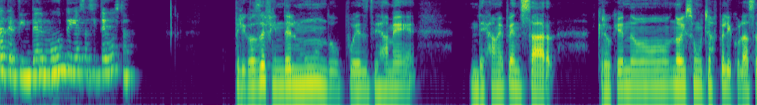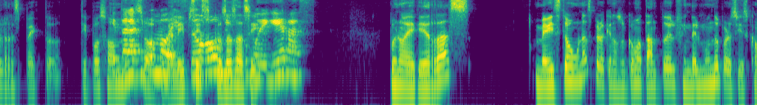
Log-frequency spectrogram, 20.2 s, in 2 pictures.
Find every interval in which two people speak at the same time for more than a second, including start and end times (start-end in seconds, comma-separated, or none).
11.5-13.7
